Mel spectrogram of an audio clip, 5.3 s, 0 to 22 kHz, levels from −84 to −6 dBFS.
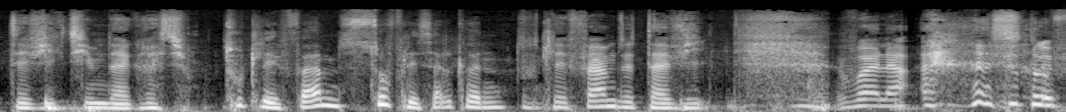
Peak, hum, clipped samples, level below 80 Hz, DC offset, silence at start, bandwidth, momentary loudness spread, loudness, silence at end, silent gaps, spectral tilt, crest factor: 0 dBFS; none; under 0.1%; -40 dBFS; under 0.1%; 0.05 s; 15.5 kHz; 6 LU; -16 LUFS; 0 s; none; -4 dB/octave; 16 dB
